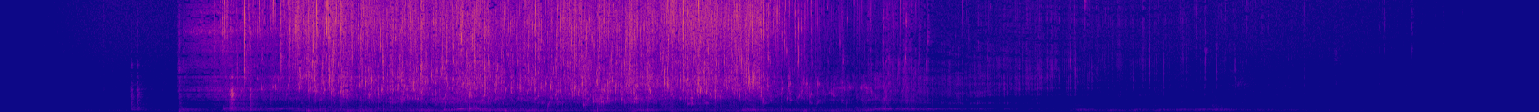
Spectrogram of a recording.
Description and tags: Tap Water
Metallic tap opens with flowing water into drain, rinse hands then closes with popping bubbles.
metal, metallic, close, bathroom, rinse, open, bubbles, running, popping, wash, tap, hands, sink, flowing, drain, water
